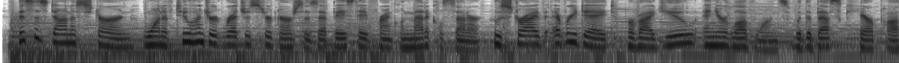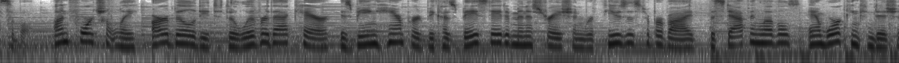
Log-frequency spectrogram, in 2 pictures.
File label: Radio Ad; MNA; Safe Staffing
